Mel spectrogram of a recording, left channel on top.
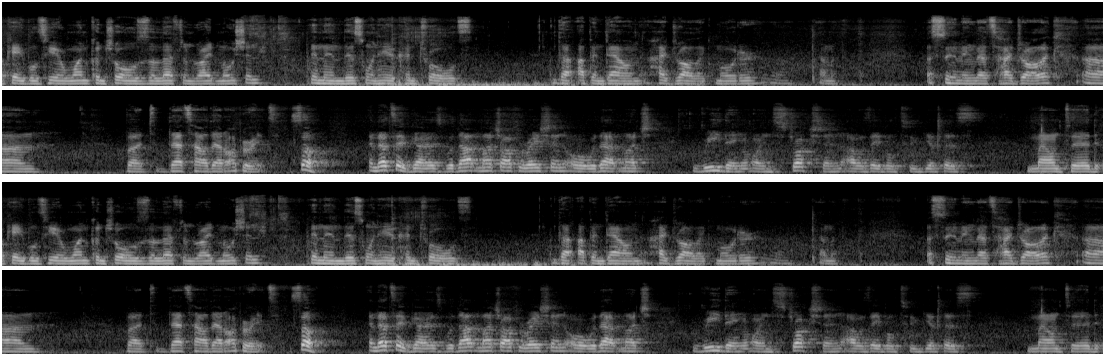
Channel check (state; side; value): normal; both; correlation 0.82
